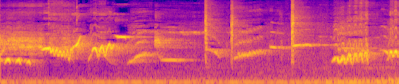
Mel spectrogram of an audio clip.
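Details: Aggressive white-rumped shama kretekan, a loud crackling song used to stir rival birds: fluid rising whistles broken by sharp cracking clicks and buzzy slurs, strong and fast.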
